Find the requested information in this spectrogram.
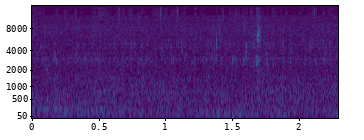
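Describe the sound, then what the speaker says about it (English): Water trickles down a staircase in a horror video game, a faint, steady watery hiss running evenly throughout with one tiny drip-like tick near the end. "you see water begin to trickle down the stairs"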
